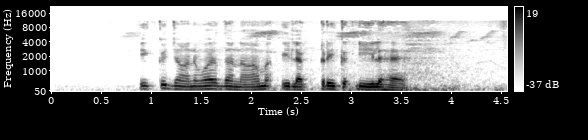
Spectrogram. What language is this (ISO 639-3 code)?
pan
